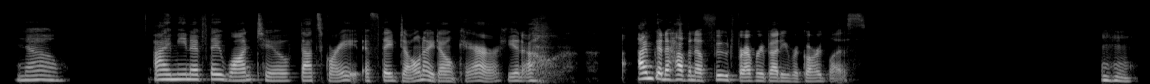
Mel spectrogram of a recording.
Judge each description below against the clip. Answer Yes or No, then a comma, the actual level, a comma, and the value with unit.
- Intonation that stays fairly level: No, average, 4.0 semitones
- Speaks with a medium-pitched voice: Yes, medium, 180 Hz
